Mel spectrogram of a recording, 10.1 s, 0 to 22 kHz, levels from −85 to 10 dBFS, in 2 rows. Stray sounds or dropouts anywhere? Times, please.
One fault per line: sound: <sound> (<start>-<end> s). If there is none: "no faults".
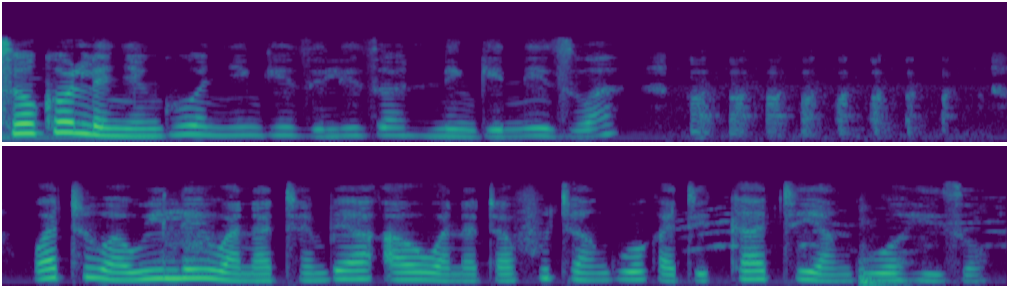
sound: laugh (3.4-4.9 s)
